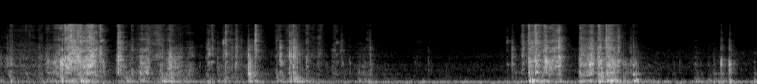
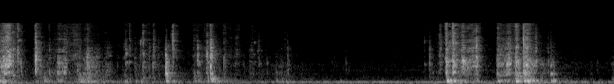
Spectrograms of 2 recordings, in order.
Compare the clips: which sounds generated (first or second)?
first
